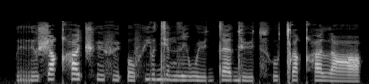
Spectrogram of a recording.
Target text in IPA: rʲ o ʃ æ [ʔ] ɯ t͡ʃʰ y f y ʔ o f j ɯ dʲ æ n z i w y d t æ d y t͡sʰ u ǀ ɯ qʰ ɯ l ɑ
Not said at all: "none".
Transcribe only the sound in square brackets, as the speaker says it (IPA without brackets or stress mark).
qʰ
